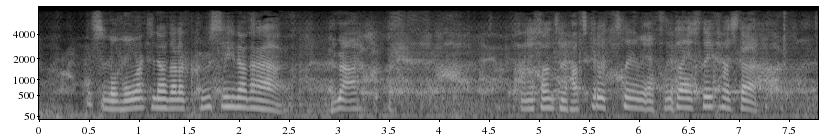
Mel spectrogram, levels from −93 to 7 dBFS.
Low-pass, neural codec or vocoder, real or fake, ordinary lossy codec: 7.2 kHz; codec, 16 kHz, 1 kbps, FunCodec, trained on Chinese and English, 50 frames a second; fake; MP3, 48 kbps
